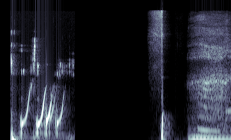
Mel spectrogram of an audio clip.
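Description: Cartoon sound effects for an animated logo intro: a quick run of four rising pops, then silence, then a single short hit about a second and a half in. Steady background music comes in just at the end.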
